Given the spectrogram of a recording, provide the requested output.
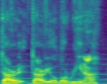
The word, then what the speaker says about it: Dario Lorina: In studio, I have Dario Lorina.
